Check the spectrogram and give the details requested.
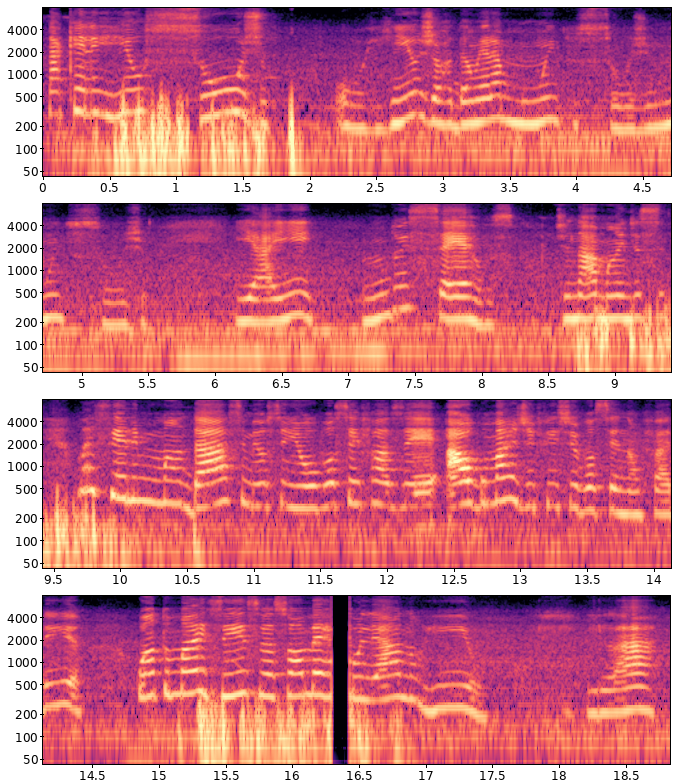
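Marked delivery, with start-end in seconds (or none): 0.0-1.7 indignant, higher and louder; very angry. Acted. Naamã objects to the dirty river, acted indignation. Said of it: "Naamã ficou muito bravo e disse". 9.7-17.4 higher-pitched pleading servant; urging. Acted. Servant persuades Naamã to dive in the river, urging. Servant reasons with angry master.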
